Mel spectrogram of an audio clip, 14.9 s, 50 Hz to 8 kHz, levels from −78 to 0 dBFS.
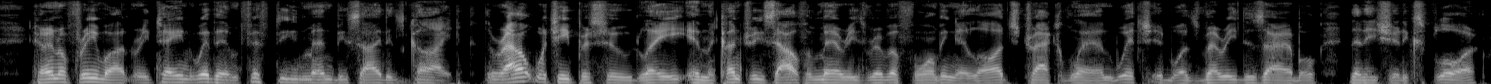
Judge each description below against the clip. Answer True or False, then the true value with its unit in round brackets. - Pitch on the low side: True (105 Hz)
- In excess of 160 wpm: False (155 wpm)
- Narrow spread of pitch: True (2.2 semitones)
